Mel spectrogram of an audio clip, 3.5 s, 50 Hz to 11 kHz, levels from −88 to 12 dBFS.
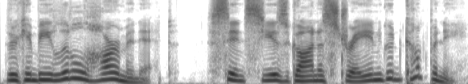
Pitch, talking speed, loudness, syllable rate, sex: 210 Hz, 255 wpm, -15 LUFS, 6.6 syllables/s, female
